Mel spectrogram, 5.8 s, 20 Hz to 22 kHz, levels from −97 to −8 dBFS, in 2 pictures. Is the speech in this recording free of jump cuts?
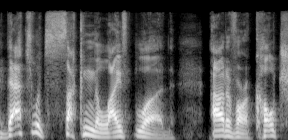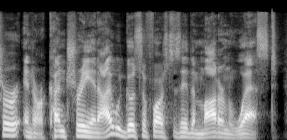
yes; 0 cuts

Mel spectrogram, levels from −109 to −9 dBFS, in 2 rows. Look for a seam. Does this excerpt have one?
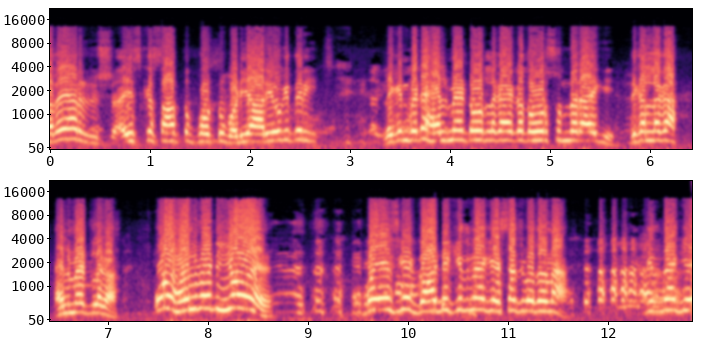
no; 0 cuts

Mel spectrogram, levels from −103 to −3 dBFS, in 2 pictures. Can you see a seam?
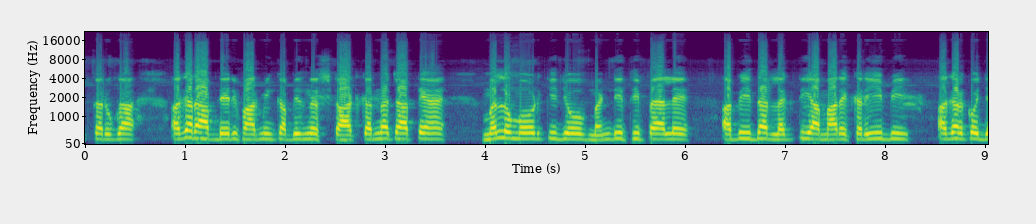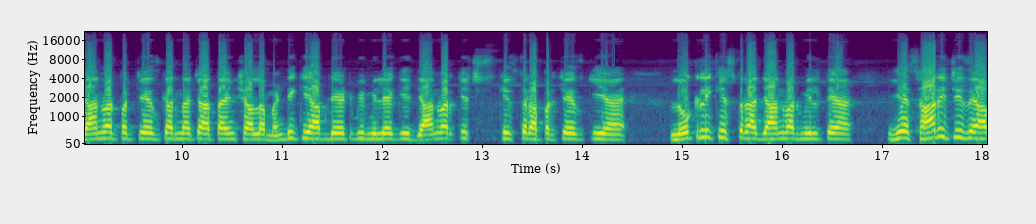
no; 0 cuts

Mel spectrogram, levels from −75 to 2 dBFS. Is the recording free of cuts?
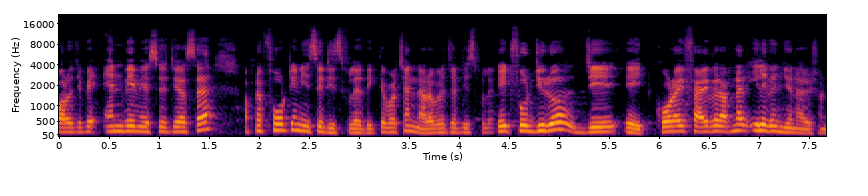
no; 1 cut; at 4.1 s

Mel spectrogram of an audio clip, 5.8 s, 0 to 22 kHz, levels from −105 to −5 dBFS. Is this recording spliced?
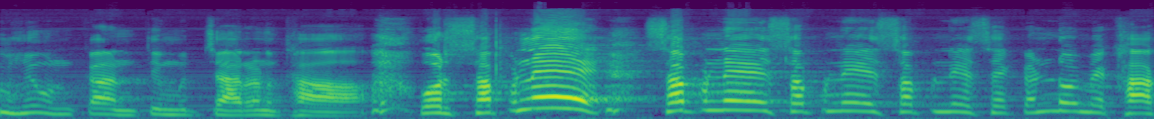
no; 0 cuts

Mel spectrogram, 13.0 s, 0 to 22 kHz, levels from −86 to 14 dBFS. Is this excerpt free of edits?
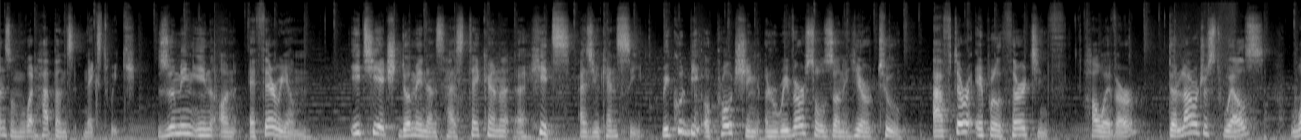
no; 3 cuts; at 1.5 s, 6.4 s, 9.1 s

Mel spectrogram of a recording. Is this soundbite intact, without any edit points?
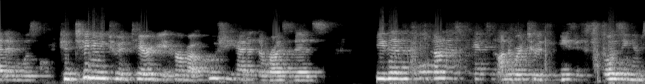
yes; 0 cuts

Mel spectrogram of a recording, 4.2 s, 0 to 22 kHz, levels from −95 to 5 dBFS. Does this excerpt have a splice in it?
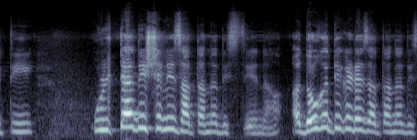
no; 0 cuts

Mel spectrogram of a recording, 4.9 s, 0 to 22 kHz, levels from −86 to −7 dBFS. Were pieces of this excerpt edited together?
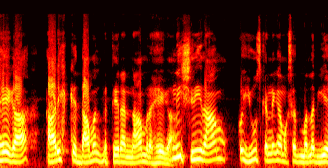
yes; 1 cut; at 2.6 s

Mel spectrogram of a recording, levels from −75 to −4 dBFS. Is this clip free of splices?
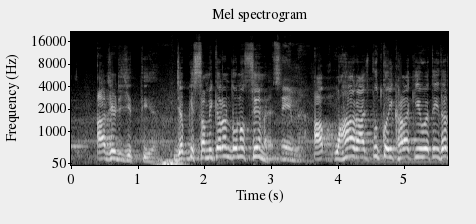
no; 1 cut; at 1.4 s

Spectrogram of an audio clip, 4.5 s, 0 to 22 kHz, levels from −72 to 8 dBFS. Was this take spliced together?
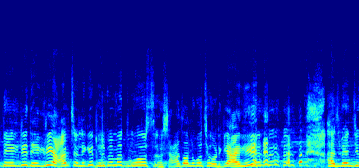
no; 0 cuts

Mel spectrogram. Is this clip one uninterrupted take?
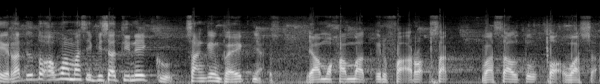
no; 1 cut; at 2.9 s

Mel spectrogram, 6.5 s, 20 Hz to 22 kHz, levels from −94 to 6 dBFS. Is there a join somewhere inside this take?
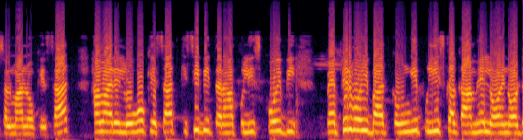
no; 0 cuts

